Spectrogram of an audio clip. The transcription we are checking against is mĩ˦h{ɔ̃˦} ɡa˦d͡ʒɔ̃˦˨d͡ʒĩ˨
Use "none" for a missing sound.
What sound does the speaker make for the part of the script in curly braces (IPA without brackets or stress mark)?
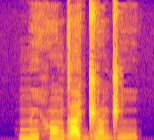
ɔ̃˦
